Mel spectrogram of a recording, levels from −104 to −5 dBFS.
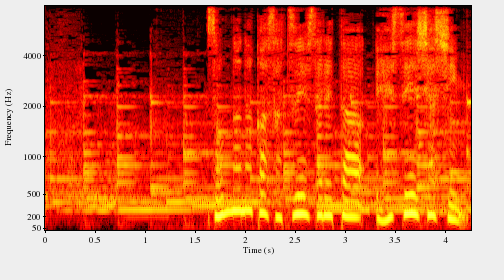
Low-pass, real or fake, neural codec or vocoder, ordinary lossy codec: none; real; none; none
